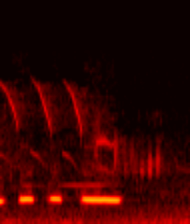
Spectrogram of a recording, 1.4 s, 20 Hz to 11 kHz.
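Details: Orange-breasted bushshrike calling repeatedly on a morning safari drive at Djuma and Arathusa, South Africa, 3 January 2015: clear, level whistles, two short notes then a longer drawn-out one, with faint high chirps from another bird behind.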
